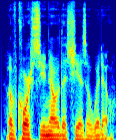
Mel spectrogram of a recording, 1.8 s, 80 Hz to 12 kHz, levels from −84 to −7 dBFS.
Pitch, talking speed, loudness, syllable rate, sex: 100 Hz, 310 wpm, -18 LUFS, 7.0 syllables/s, male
